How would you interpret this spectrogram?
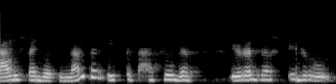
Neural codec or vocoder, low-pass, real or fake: codec, 16 kHz, 1 kbps, FunCodec, trained on LibriTTS, 50 frames a second; 7.2 kHz; fake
